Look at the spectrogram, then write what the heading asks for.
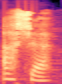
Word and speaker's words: Asher: Asher origin Hebrew ASA meaning happy you're blessed pronunciation Asha Bible verse Genesis 3013 ESV and Leah said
